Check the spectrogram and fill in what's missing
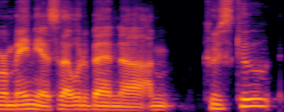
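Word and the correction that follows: Ceaușescu: am I pronouncing that? – Ceausescu. It's a hard one.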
